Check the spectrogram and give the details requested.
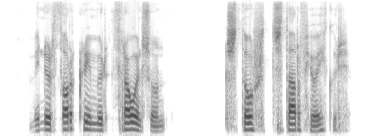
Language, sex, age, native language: Icelandic, male, 30-39, Icelandic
